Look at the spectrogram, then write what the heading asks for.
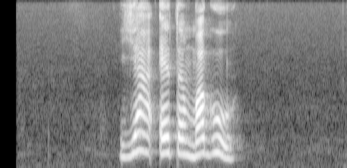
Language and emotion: Russian, positive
